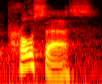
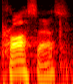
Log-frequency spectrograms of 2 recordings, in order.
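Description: First: It is said in a non-American way. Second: It is said in an American way.

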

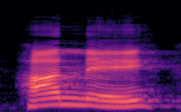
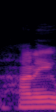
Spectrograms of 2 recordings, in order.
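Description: First: It is said very loud, slow and clipped. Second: It is said at normal conversational volume. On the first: "we tend to get louder, slower, and a little more staccato, right?" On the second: "in a normal conversation tone"

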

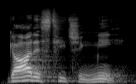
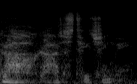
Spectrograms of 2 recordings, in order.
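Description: First: It is said plainly, without a sigh. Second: It is said with a sigh.

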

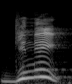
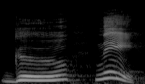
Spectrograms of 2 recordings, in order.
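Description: First: The first syllable sounds like 'gih'. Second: The first syllable sounds like 'goo'. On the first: The speaker calls it right. "no, Wayne, no" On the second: The speaker calls it wrong. "how would you pronounce G-U-N-E?"

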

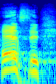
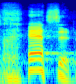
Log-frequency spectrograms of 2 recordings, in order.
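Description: First: The first sound is plain, not from the throat. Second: The first sound is rasped in the back of the throat. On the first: The speaker calls it wrong. "It's not chesed" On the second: The speaker calls it right. "You got to say it like there's something in the back of your throat"

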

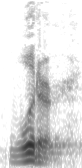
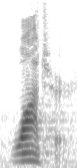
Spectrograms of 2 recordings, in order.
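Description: First: It is said in a thick Philly accent. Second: It is said in a standard accent.

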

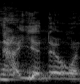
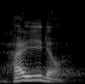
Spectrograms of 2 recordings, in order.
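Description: First: The greeting sounds lively and enthusiastic. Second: The greeting sounds flat and unenthusiastic.

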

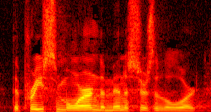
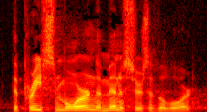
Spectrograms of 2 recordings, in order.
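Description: Both takes have the same delivery.

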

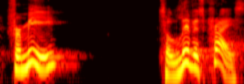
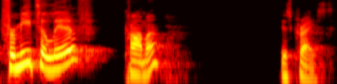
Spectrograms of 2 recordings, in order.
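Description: First: There is a pause after 'me'. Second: There is a pause after 'live'.

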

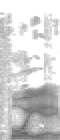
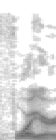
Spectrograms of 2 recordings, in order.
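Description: First: Foyer is pronounced the non-American way. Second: Foyer is pronounced the American way.

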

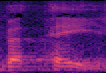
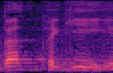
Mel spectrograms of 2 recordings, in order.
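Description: First: The name ends with the sound 'page'. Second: The name ends with the sound 'peggy'. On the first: The speaker calls it wrong. "apparently I've been saying Beth Page, and it's not Beth Page" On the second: The speaker calls it right. "it's like Beth Peggy or something like that"

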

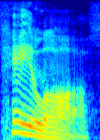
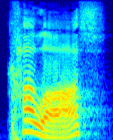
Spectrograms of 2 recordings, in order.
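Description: First: The word is pronounced in an anglicized way. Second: The word is pronounced the Greek way. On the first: The speaker calls it wrong. "That's not the way the Greeks pronounce it, but that's anglicized" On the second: The speaker calls it right. "the Greek here is kalos"

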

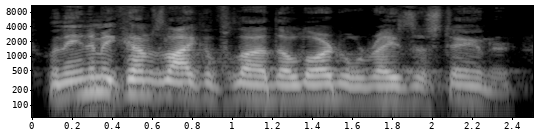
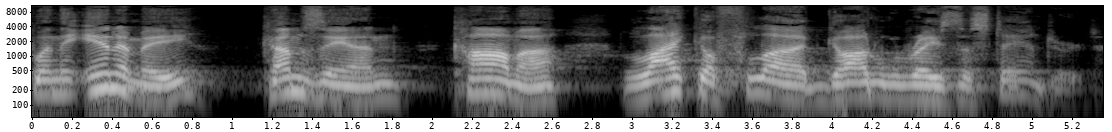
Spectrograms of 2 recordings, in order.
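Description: First: It runs on with no pause before 'like a flood'. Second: There is a break after 'comes in'.

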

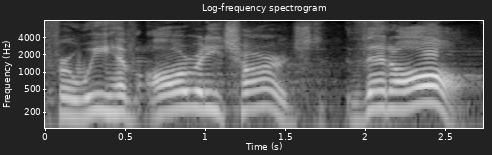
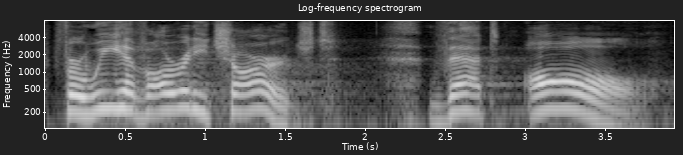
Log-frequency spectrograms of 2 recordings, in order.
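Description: First: The word all is strongly emphasized. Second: The word all gets no special emphasis.

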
